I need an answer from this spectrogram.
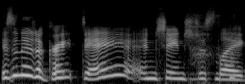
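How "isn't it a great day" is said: put-on bubbly, gushing, high, exuberant excitement. Retelling how Lane greets Shane, mimicking Lane, exuberant and excited. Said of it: "Lane is so like exuberant and excited".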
